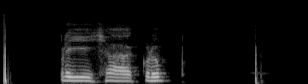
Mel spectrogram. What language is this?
Thai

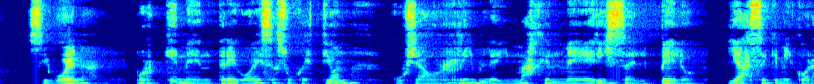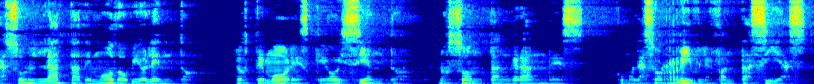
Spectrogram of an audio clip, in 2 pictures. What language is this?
Spanish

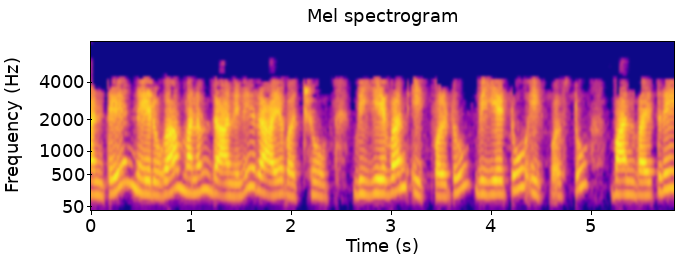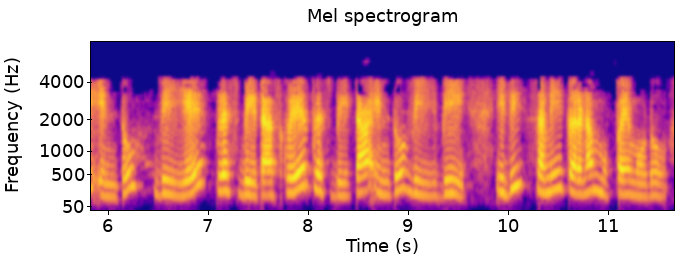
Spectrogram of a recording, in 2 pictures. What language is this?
Telugu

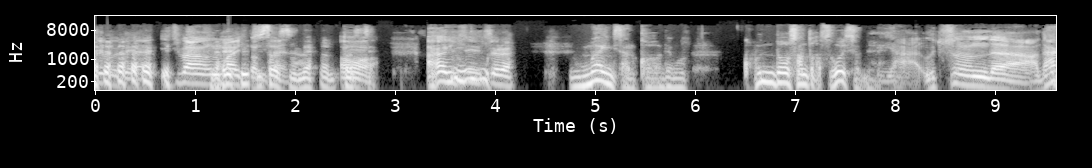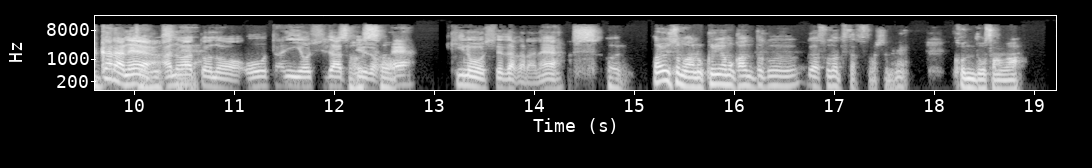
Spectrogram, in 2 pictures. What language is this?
Japanese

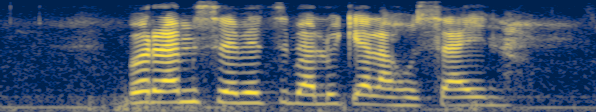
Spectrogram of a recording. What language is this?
Southern Sotho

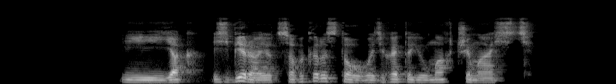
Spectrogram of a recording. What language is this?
Belarusian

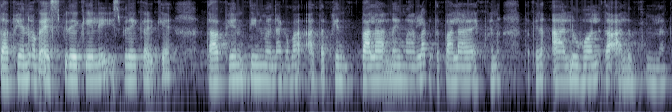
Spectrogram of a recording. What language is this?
Maithili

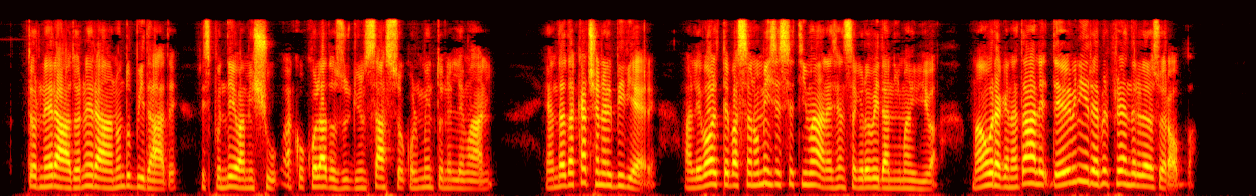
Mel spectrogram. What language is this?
Italian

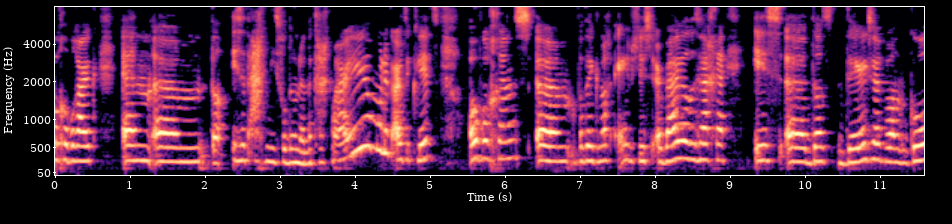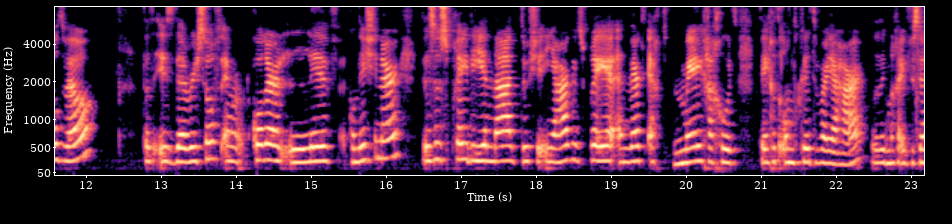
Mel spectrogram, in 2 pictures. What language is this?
Dutch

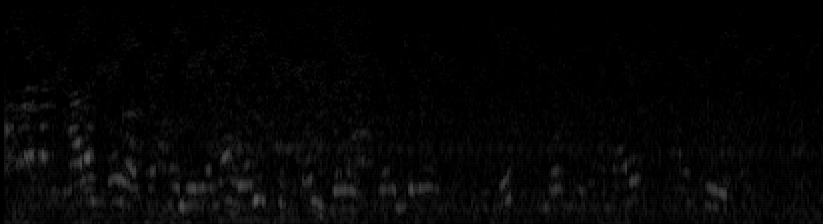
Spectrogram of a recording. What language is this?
Georgian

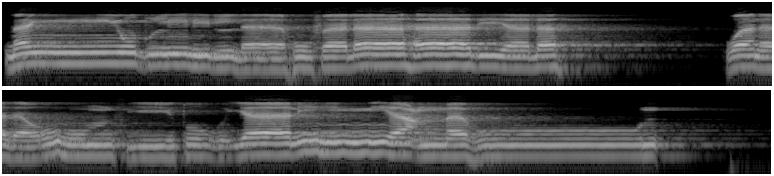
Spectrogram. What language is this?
Arabic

